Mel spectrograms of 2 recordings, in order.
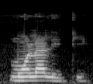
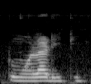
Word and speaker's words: মোলালিটি: তো সলিউশন পড়তে হলে তোমাদের সবথেকে প্রথমে যেটা জানতে হবে মোলালিটি, নট মোলারিটি, মোলালিটি।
